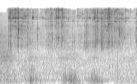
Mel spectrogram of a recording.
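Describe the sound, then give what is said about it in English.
Metal keys on a keychain jangle and clink together as one is grabbed blindly, with eyes closed, from the bunch. The keychain holds a key that opens a locked box. It is a continuous rattling with brighter bursts of jingling, with no voices present. “So close your eyes, don't cheat. Grab one of these keys.”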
